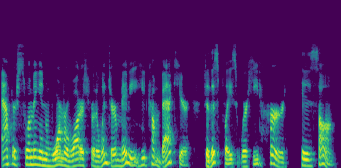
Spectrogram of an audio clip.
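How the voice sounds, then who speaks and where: A man's voice: on the high side, lively intonation, a little slow, gravelly, husky, muffled recording. A man reading a children's novel aloud as scripted narration, now and then stumbling over a word. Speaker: audiobook reader.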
